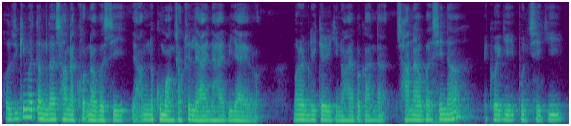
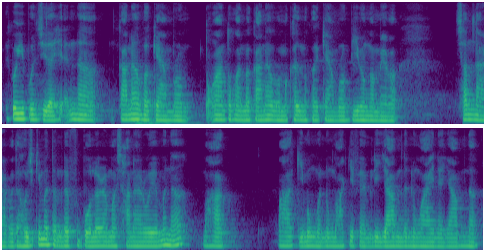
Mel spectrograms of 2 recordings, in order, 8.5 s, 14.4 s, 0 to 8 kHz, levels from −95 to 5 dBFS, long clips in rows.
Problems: background sounds at intervals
